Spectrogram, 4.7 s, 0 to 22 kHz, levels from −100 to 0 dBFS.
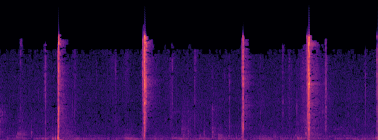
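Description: At 1.81 s, a peak is driven about 18 dB past what the signal path can carry, and the stage hard clips it: the waveform tops are sliced flat, and that squared-off shape throws energy into high harmonics. The result is a brief, sharp crackle riding on the peak. The same hard clipping recurs at 3.86 s with about 21 dB of overdrive, producing a slightly harsher snap of distortion.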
